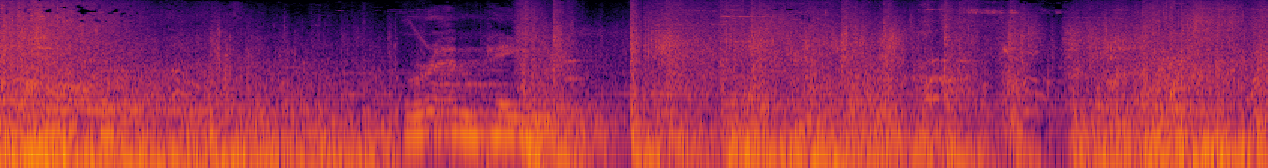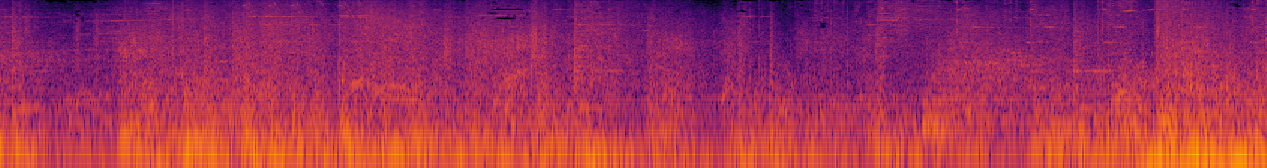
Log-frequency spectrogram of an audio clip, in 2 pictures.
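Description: Video game combat effects clash and crackle with rapid magical blasts and hits.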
